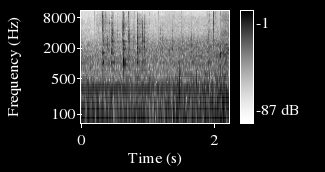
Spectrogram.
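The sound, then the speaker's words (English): Quiet slurping and liquid gurgles from someone sipping iced coffee, with a few brief sharp clicks like ice shifting, over a steady low hum. No one speaks. “Sip of iced coffee because y'all know my mouth gets dry as fuck when I talk about things like this.”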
